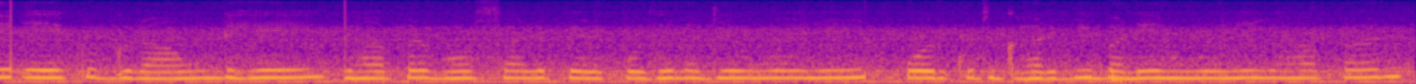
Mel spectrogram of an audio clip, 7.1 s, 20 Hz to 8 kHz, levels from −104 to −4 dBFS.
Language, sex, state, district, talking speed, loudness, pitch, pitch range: Hindi, female, Chhattisgarh, Kabirdham, 170 wpm, -29 LUFS, 245 Hz, 240-255 Hz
